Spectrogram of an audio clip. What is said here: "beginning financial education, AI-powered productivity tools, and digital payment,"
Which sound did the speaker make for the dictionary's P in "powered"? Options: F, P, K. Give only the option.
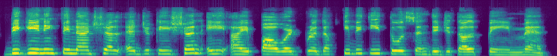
P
